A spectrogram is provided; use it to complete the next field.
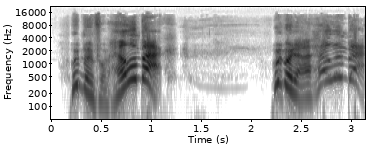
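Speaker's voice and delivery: high, slow, fired-up yell. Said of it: "All I think of is, uh, Sugar Bowl video".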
